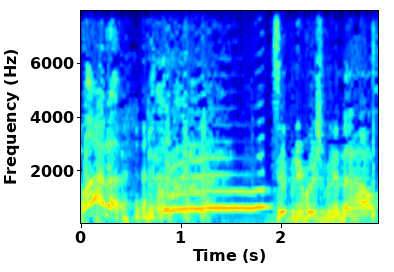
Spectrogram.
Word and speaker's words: Butta: We said it right. No ER. Butta. Butta.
